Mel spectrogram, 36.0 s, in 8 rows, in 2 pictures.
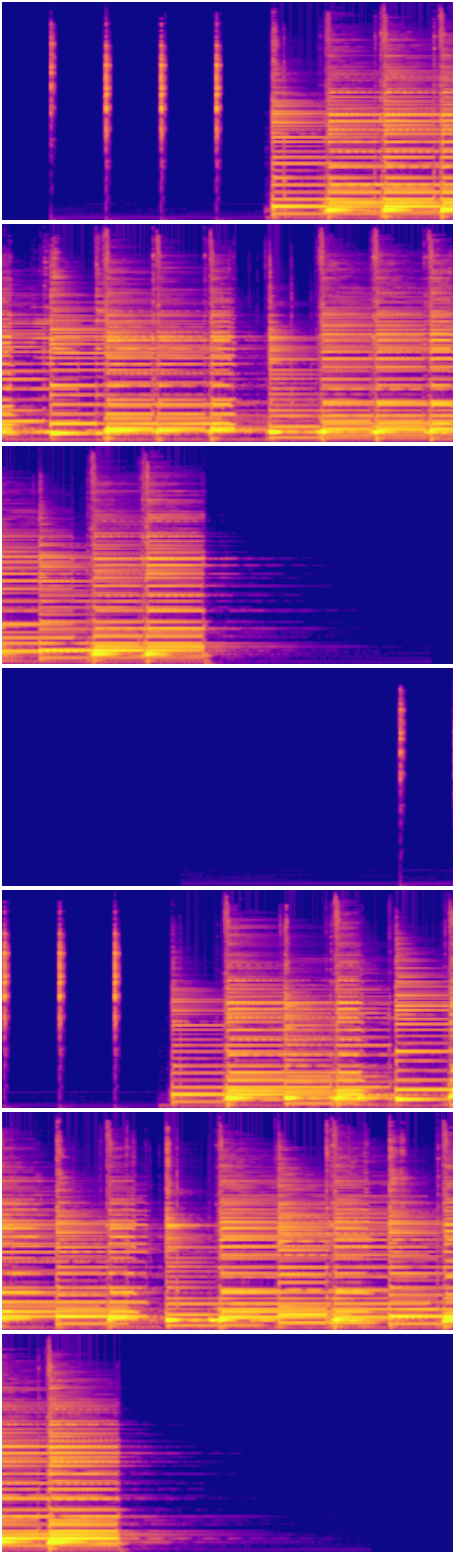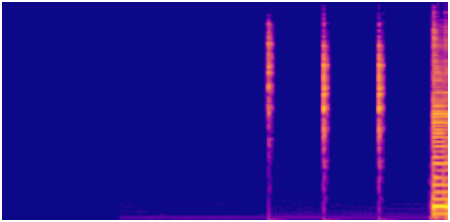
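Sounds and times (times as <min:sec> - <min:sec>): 
guitar chord accompaniment in C in three-four time: 0:02.8 - 0:11.6, 0:19.8 - 0:28.8.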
